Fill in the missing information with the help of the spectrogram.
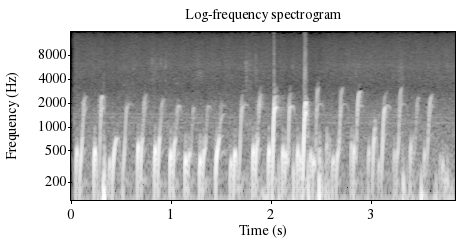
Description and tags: plastic wobble
I recorded this straight onto my Mac microphone. Its a round piece of plastic that i wobbled.
plastic, wobble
